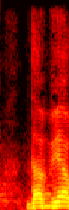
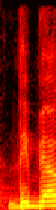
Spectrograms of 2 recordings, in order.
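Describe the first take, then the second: First: The first vowel is an a sound. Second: The first vowel is an i sound. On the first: The speaker calls it wrong. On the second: The speaker calls it right.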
